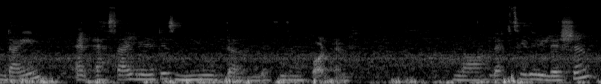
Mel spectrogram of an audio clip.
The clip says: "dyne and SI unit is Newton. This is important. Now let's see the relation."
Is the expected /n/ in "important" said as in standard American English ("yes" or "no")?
yes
